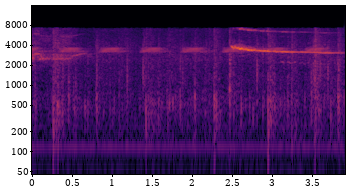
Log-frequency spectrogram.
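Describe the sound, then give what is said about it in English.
Fireworks going off out of control on Father's Day: many sharp pops and crackles in an irregular burst pattern, with a high thin whistle sounding partway through. “The Father's Day fireworks are out of control.”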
